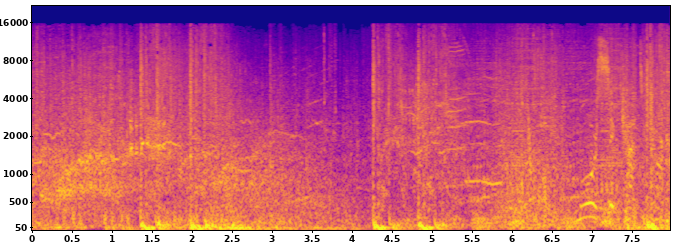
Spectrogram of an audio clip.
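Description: Metal blades clash and swish.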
